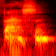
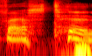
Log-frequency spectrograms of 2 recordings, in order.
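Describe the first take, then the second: First: The T sound is silent. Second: The T sound is pronounced. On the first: The speaker calls it right. "it's just fasten" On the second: The speaker calls it wrong. "it's not fasten"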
